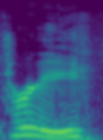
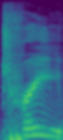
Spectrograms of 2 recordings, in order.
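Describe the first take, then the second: First: The word starts with a TH sound. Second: The word starts with a plain T sound. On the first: It is how the line is actually said in the film. The speaker calls it right. "he doesn't actually say it like that" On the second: It is a running joke version of the line. The speaker calls it wrong. "we always say tree"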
